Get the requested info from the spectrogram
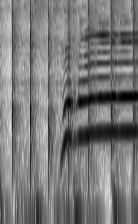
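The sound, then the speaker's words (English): Parents applaud their kids with steady, rhythmic clapping, about seven sharp claps at an even beat, with a sustained high whistle-like cheer joining midway and low murmuring voices underneath. “Once again, parents, let's give our kids a big round of applause.”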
